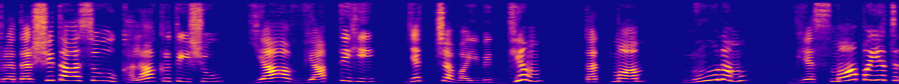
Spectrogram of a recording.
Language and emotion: Sanskrit, surprised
